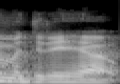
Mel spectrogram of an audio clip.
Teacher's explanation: فتح کو کسرہ کی طرف آپ نے مائل کرنا ہے، الف کو یا کی طرف آپ نے مائل کر کے پڑھنا ہے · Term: امالہ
